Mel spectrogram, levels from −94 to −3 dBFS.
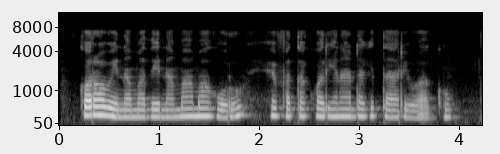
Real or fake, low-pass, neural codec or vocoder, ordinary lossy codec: real; 7.2 kHz; none; none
